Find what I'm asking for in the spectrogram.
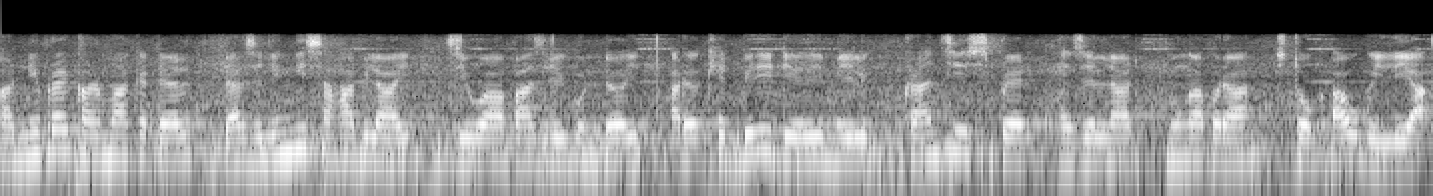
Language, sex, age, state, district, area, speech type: Bodo, male, 18-30, Assam, Kokrajhar, rural, read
